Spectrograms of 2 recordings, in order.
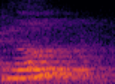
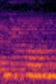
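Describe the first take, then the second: First: The word is said in an altered local pronunciation. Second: The word keeps its original foreign pronunciation. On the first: The speaker is not educated. "jadi film" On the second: The speaker is educated. "yang tadinya film"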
